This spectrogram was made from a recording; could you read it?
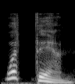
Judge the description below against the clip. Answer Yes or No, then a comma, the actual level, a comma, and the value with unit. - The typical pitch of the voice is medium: Yes, medium, 155 Hz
